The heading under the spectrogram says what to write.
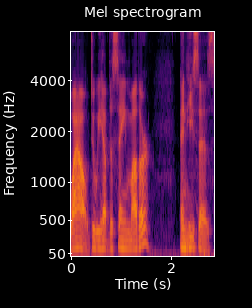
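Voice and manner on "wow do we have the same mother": usual speaking voice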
